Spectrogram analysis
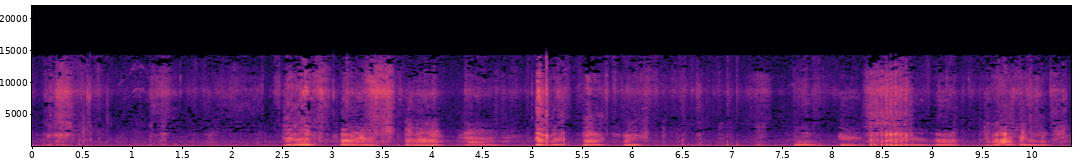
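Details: Dogs, a Jagdterrier and a shepherd, heard as a string of short harmonic barks and whining yelps, often rising then falling, coming in quick bursts about every half second to second over a constant low rumble.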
